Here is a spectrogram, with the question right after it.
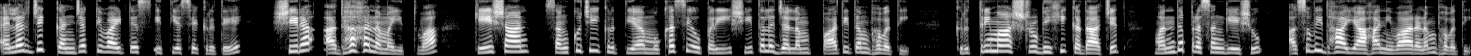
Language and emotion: Sanskrit, neutral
